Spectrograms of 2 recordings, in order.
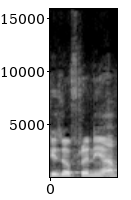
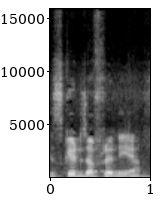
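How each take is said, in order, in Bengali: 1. শব্দটি sh ধ্বনি দিয়ে শুরু হয়। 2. শব্দটি sk ধ্বনি দিয়ে শুরু হয়। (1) "আমরা যদি নর্মাল উচ্চারণ করতে যাই" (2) "বাট সঠিক উচ্চারণটা হবে"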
